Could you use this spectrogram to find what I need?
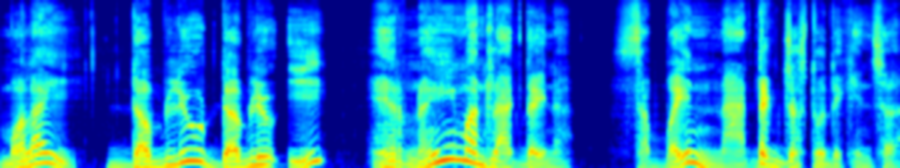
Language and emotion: Nepali, disgusted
